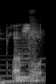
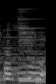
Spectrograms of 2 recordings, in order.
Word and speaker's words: Plusle: Oh, Plusle and Minun. Yeah, Puzzle and Minun.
